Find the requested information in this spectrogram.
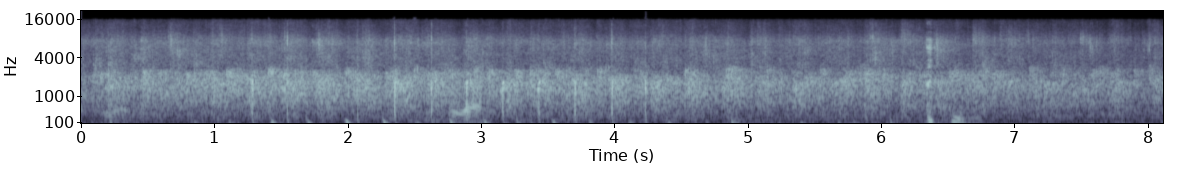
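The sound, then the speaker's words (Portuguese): An audience applauds a guest at a live show with dense, continuous clapping. The clapping stays at an even level for about eight seconds and thins a little toward the end. “Quero agradecer a todos e pedir uma salva de palmas muito grande para o João Cunha”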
